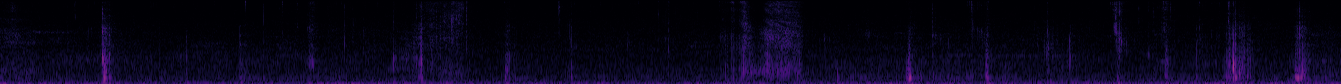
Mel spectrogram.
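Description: A woman chews and crunches food close to a microphone.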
